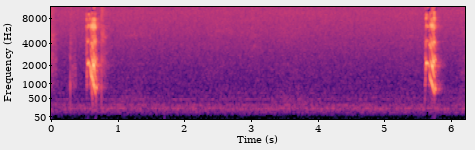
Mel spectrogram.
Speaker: got the hiccups, buddy?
